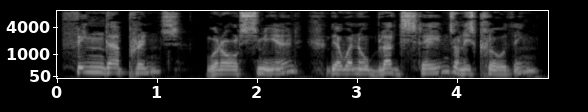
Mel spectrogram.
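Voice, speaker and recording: Man doing an eager, high-pitched Welsh solicitor. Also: takes it slowly, creaky, husky, dry recording, muffled recording, full character voice. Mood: hopeful. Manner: zealous, optimistic, preachy. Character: earnest, eager, indignant Welsh male solicitor.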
